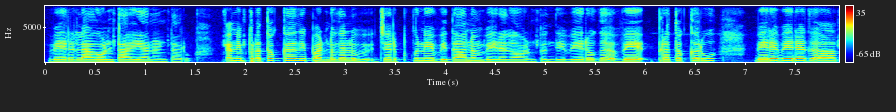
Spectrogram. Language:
Telugu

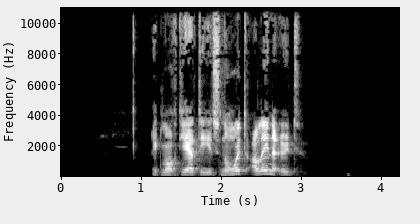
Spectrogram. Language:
Western Frisian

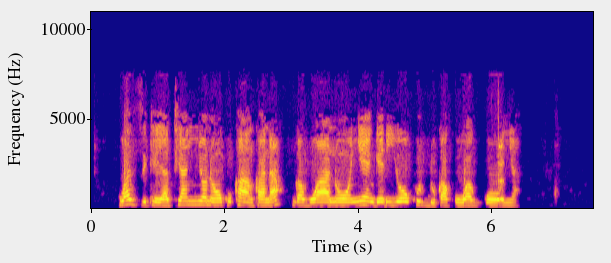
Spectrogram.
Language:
Ganda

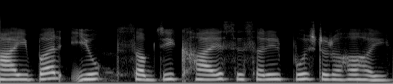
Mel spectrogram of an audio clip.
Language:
Magahi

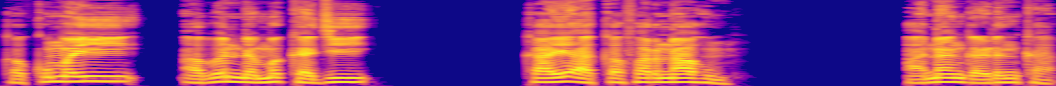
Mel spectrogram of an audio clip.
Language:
Hausa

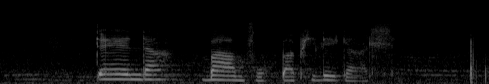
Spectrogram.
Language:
Swati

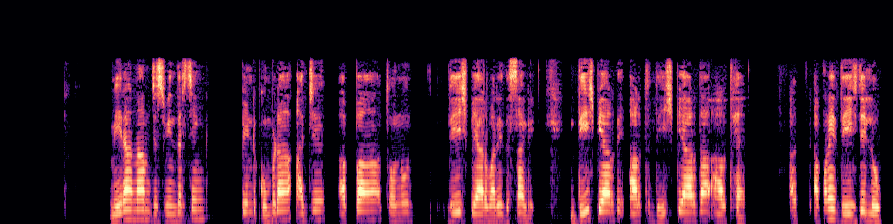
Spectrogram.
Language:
Punjabi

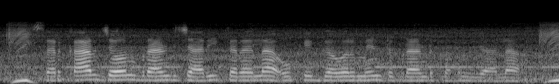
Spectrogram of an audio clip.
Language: Bhojpuri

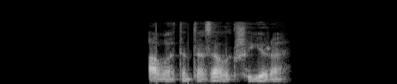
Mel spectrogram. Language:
Mari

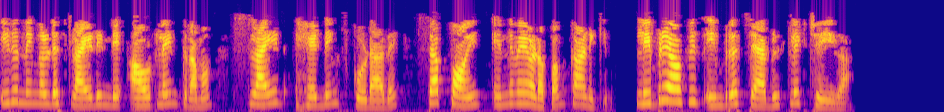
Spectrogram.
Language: Malayalam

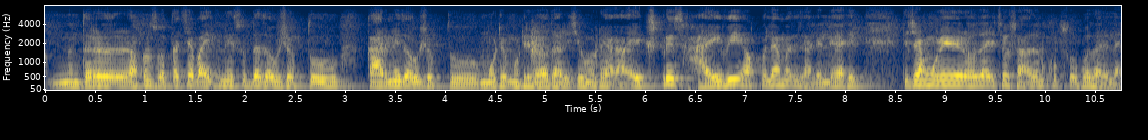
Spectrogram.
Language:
Marathi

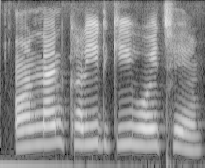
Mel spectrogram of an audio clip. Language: Maithili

